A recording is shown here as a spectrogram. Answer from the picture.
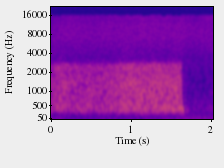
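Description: Steady radio hiss on the 1962 Mercury-Atlas 7 air-to-ground radio link, narrow like a voice channel. It switches on abruptly and cuts off about one and a half seconds in, just ahead of the next transmission.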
